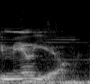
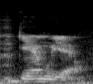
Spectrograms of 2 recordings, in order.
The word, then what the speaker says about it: Gamaliel: And because of how I just pronounced it, I do think it's pronounced Gamaliel. There is an alternate spelling and alternate pronunciation that I'm going to go with, which is Gamliel.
